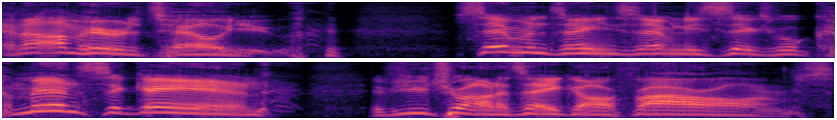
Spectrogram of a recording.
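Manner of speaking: animated, throat-straining, very loud rant. Retelling Alex Jones on Piers Morgan, doing his line: Alex Jones impression. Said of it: "every time I do that voice, it gives me like scar tissue on my larynx".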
